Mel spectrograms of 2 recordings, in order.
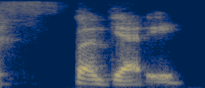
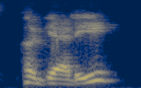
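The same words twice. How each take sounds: First: All consonants of the cluster are pronounced. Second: One consonant of the cluster is left out.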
